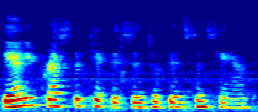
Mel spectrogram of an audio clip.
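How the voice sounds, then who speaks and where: An older woman, a grandmother storyteller, reading aloud and chatting to young children in gentle, simple phrases. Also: mid-range voice, moderate pace. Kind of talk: children's read-aloud and chat to young listeners. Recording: echoey room with background noise.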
